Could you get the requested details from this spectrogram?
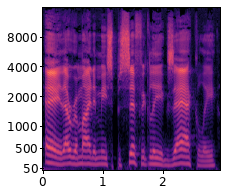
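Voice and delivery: lightly voiced Italian-American comic; Sebastian Maniscalco impression. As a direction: mimic Sebastian Maniscalco's exaggerated phrasing. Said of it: "none of my friends sound like this".

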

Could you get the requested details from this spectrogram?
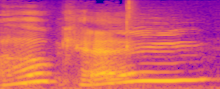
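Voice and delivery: high, drawn-out mimicked okay; impressed girls. Girls at the party warming to the rapper, mock impressed. Girls won over in five seconds.

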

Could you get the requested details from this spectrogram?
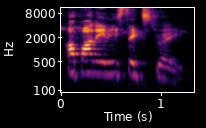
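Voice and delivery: put-on loud New York accent; brash New York street voice. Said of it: "I brought out my New York accent".

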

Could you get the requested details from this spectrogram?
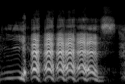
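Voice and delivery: high, loud thrilled yell; overjoyed buyer; excited shout. Retold or imitated. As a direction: cheer like you just won. Excited buyer hearing the offer.

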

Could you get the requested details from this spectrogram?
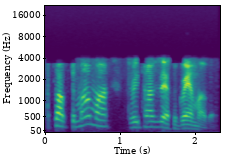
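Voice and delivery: put-on high, matter-of-fact girl voice; young daughter's voice. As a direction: explain it like a kid who thinks it's obvious. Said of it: "She said".

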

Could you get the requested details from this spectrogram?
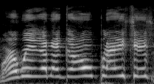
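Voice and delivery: very high, loud drawn-out cry; slow, exaggerated high-pitched demand; mock impatient passenger. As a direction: imitate a passenger calling to the driver. Imitated impatient passenger shouting to driver.

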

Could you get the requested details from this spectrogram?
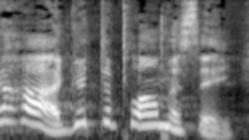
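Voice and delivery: very high mock praise; sarcastic quip. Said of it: "You're like".

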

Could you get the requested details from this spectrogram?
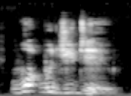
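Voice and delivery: normal talking voice

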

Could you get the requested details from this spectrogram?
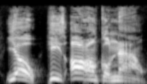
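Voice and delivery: slow shouted bro voice reading a text; mock text voice. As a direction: read the text like a booming dude. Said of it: "Is that my voice?".

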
